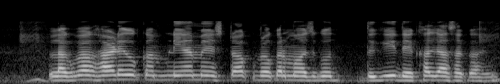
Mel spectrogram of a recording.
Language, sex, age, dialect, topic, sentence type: Magahi, male, 18-24, Western, banking, statement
